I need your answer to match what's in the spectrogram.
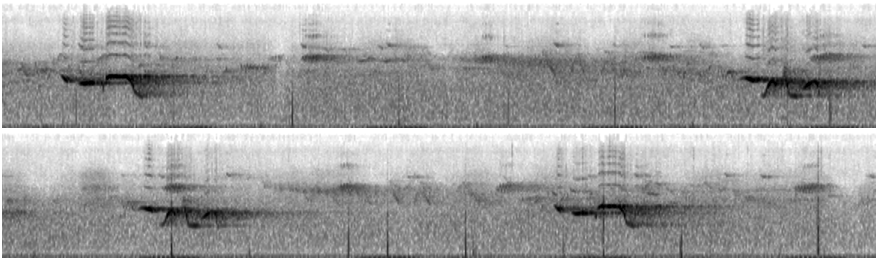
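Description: A Eurasian golden oriole sings four short, fluty whistled phrases, spaced a few seconds apart, clear over a quiet woodland background with faint chirps from other birds, in a forest that has grown calm.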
